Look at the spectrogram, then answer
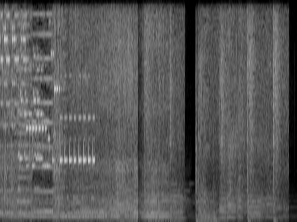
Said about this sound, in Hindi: एक मक्खी। अच्छा स्नैक है।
